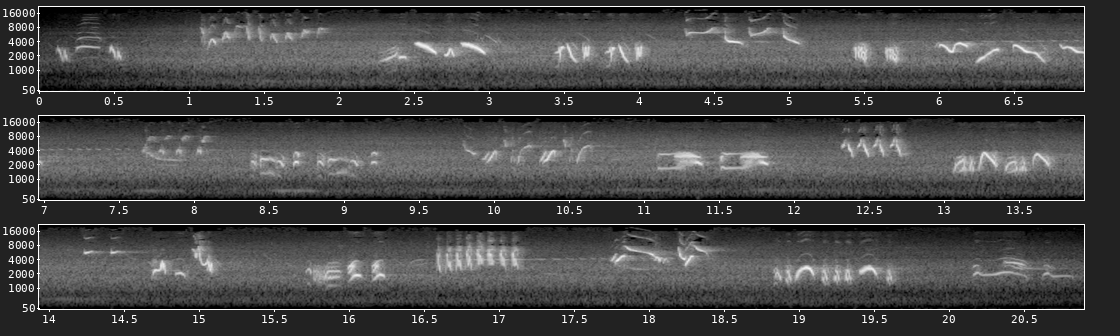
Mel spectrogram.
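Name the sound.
brown thrasher song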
